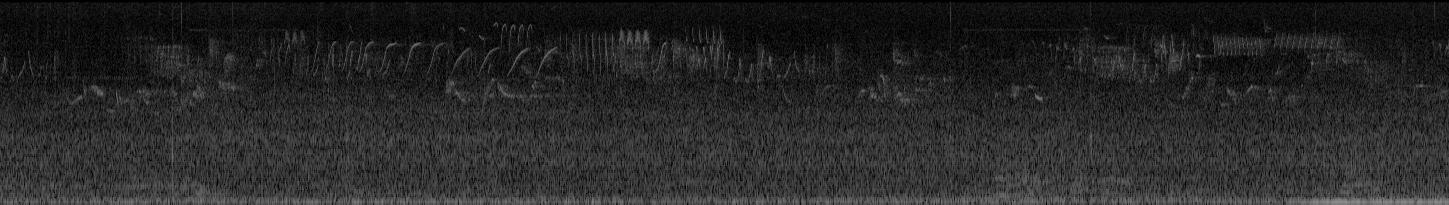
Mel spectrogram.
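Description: Songbirds singing repeated series of high chirps and quick sweeps over a steady outdoor hiss, with a low rumble that grows stronger near the end.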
